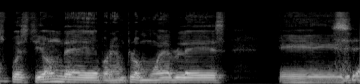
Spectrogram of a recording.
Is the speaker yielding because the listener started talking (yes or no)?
no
